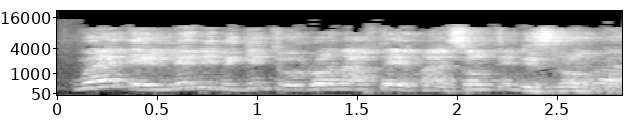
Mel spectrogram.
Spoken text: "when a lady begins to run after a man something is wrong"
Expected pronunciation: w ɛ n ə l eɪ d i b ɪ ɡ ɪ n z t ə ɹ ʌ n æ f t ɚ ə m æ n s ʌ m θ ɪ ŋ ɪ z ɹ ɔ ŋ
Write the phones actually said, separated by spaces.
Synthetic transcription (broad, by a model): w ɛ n ə l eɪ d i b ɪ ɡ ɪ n t ə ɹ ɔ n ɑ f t ə m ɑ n s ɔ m t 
